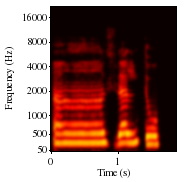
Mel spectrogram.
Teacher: اخفا کہتے ہیں آواز کو، کچھ دیر تھوڑی آواز ناک میں ہوتی ہے، تھوڑی باہر ہوتی ہے، اور اس پر غنہ بھی ہوتا ہے۔ غنہ ہوتا ہے تھوڑا سیکنڈ لیول کا، تھوڑا چھوٹا، پہلے نمبر سے اکمل سے تھوڑا چھوٹا غنہ کاملہ، انزلتو۔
